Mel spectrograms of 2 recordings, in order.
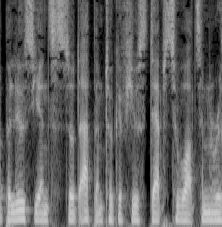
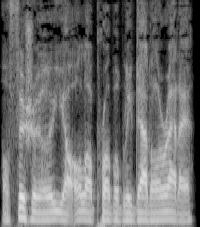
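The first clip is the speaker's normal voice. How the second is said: loud, firm Southern cowboy, sorry underneath; 4 dB louder than usual. Acted. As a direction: break the news plainly, with regret. Calamity continues same voice.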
